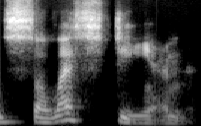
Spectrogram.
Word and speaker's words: Celestian: they're Sue and Stan Celestian, which is an interesting name for people interested in rocks because it sounds and is spelled almost like celestite.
